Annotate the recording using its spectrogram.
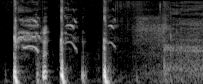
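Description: A man coughing three times in short, sharp bursts about half a second apart, followed by a faint breath.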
